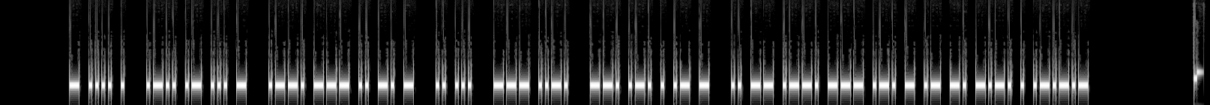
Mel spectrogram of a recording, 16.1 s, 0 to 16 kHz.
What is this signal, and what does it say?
Morse code, heard as a keyed tone, about 28 wpm, 700 Hz. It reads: THE LAST POINT IS OF GREAT IMPORTANCE.
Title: Sentences from Top 1200 Words 28wpm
